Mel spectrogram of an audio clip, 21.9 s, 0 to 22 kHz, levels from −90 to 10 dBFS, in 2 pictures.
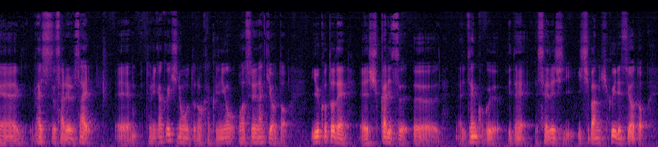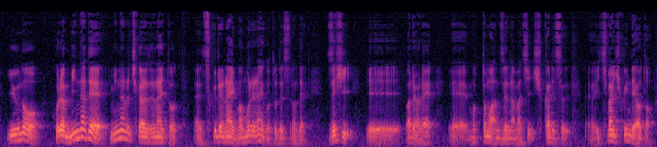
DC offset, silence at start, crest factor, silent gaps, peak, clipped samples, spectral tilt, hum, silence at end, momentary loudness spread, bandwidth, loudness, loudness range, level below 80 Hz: under 0.1%; 0 s; 20 dB; none; -6 dBFS; under 0.1%; -5.5 dB/octave; none; 0 s; 14 LU; 17 kHz; -28 LUFS; 7 LU; -54 dBFS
